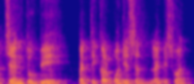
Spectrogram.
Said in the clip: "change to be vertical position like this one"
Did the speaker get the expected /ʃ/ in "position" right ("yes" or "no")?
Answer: no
